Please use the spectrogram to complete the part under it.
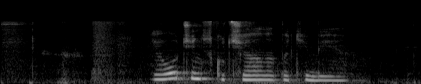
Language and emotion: Russian, sad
